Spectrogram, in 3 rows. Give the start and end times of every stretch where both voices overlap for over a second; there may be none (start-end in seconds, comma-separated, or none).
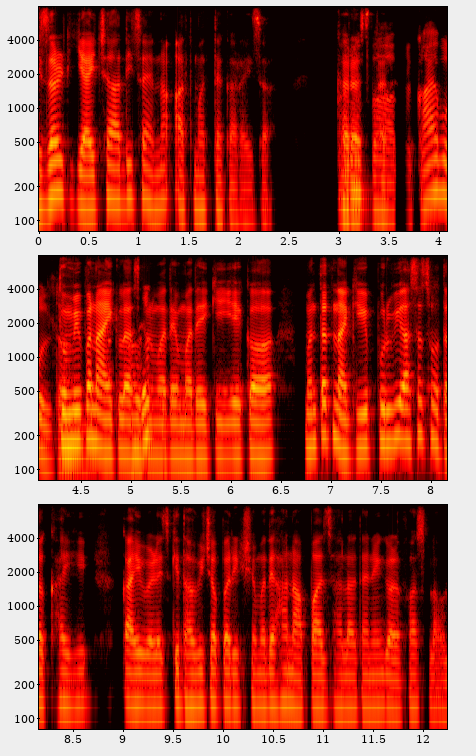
4.3-5.5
